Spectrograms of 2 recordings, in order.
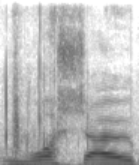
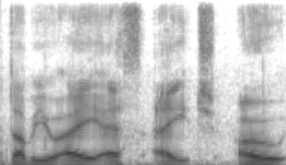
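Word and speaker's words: Washoe: gentlemen I am at Washo Park I'm pretty sure that's not how that's not how it's pronounced uh w a s h o e Washo maybe and uh behind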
